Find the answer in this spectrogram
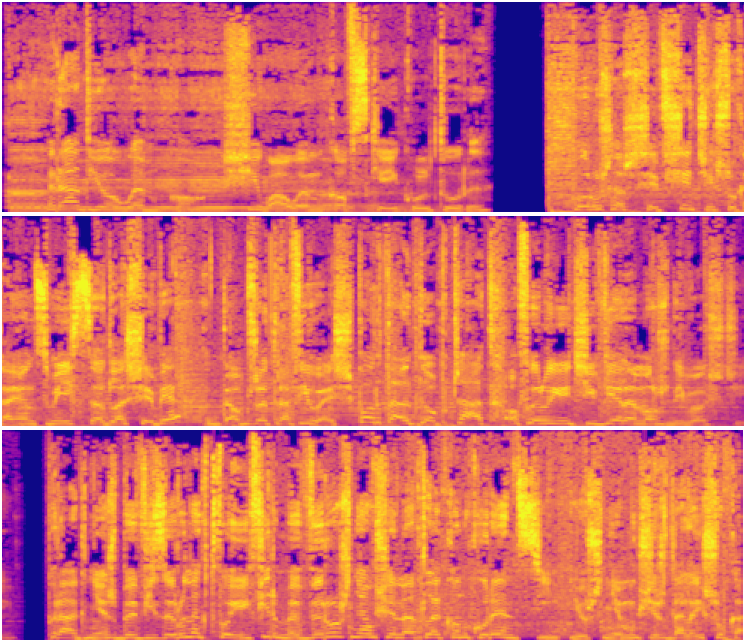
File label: voiceover PL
